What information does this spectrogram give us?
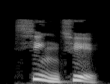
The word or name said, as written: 兴趣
